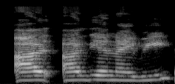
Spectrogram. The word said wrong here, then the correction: Asia Nairi: Asia Nairi, that's my bestie.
